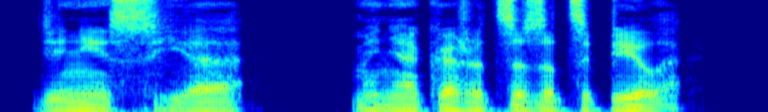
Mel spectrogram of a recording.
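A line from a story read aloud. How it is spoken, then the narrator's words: Dazed, faltering whisper. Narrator (Russian): Цесаревич ... слегка затуманенным взглядом, качнулся и прошептал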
